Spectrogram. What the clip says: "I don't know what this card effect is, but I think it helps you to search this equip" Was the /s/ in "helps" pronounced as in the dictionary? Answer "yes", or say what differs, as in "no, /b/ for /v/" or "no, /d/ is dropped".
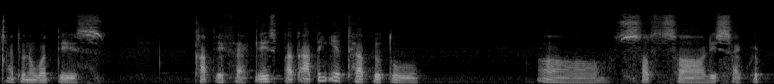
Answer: no, /s/ is dropped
